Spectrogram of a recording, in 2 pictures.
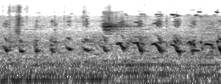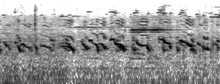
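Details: Thirty-eight-day-old Labrador retriever puppies produce a quick run of squeaky, hooked whimpers, several per second, over a low rumble, with a few louder yelps near the close.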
